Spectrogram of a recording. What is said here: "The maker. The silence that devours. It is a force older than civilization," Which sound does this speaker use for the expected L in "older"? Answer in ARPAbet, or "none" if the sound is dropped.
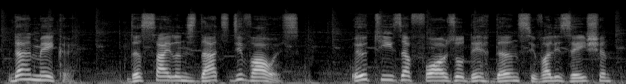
none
